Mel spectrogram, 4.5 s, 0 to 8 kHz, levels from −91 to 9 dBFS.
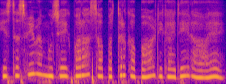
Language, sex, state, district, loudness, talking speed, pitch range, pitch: Hindi, female, Arunachal Pradesh, Papum Pare, -17 LUFS, 185 wpm, 275-305 Hz, 295 Hz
